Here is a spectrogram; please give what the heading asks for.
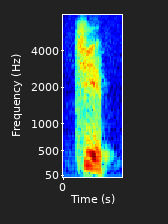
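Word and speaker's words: cheap: Chip, isso aí. A pronúncia é como se fosse chip de batata, sabe? Chip, com escritas diferentes, mas chip.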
